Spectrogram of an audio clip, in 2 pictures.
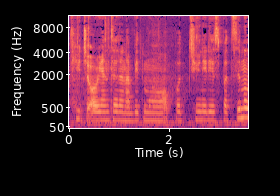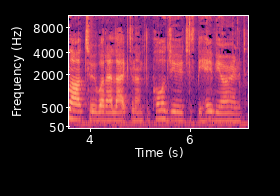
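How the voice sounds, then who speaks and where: Chatty woman from northern Italy, gravelly. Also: mid-range voice, flat delivery, moderate pace, hardly any pauses, a little hiss or hum. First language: Italian. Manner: friendly, chatty, many restarts and short laughs. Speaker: scientist hosting a live Q&A. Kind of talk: casual live-stream chat.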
